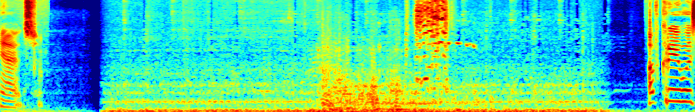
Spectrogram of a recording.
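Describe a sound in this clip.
A car engine rumbles steadily, heard from inside the car.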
